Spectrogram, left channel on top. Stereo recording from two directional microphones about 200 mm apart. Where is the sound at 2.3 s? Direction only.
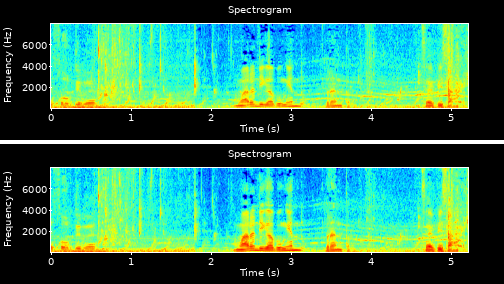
40° right (ahead or behind).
